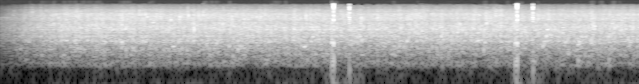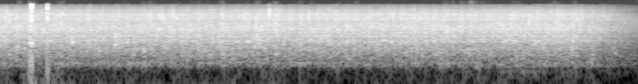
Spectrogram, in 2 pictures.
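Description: A small headwater stream of an iconic river beside the Appalachian Trail in Georgia, giving a steady, close, broadband rush and trickle of flowing water, unbroken throughout with a few faint clicks.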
